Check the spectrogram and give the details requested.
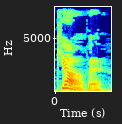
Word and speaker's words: chiave: sound but you also have an h c in an h is always a k okay like in chianti or in the word who ki or in the word chiave which also means key like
